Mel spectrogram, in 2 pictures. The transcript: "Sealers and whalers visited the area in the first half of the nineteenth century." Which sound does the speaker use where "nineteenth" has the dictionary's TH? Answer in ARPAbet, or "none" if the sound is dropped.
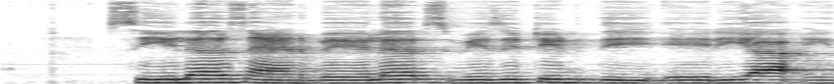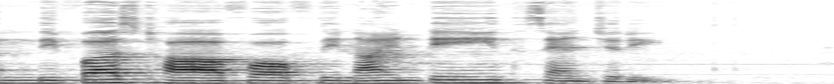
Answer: T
